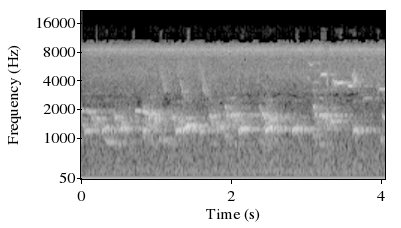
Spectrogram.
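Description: Birds call through coastal jungle at the water's edge on Costa Rica's Pacific shore, many overlapping chirps and whistles rising over a steady high-pitched drone that runs throughout.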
